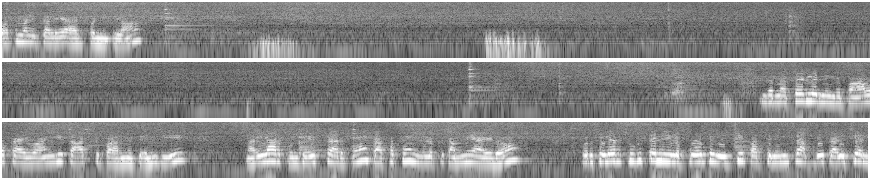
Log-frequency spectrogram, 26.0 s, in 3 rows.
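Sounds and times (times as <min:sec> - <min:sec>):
vegetables sizzling in oil: 0:00.0 - 0:26.0
spatula scraping a pan: 0:15.1 - 0:16.3.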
